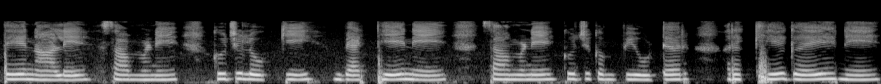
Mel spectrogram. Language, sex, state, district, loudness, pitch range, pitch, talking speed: Hindi, female, Punjab, Pathankot, -14 LUFS, 220-240 Hz, 230 Hz, 95 wpm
